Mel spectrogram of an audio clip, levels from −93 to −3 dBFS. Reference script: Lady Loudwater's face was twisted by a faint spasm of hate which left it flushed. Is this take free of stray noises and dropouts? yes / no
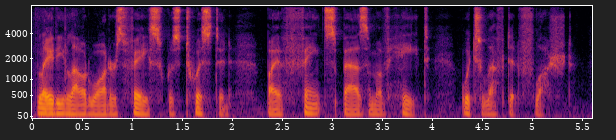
yes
